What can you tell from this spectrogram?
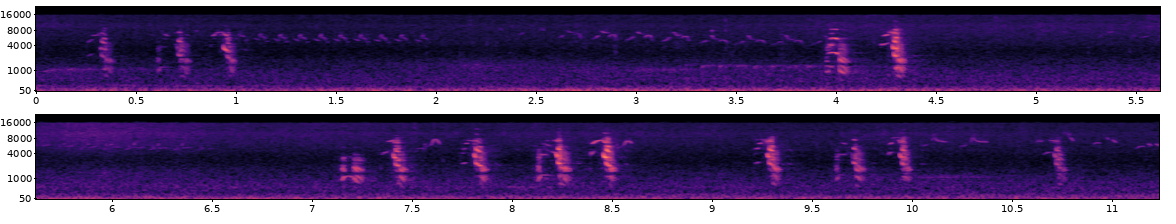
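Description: A bird of prey calls in sharp, repeated yelps, one short burst early and a longer chattering series later, clear over a quiet, steady outdoor hiss.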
